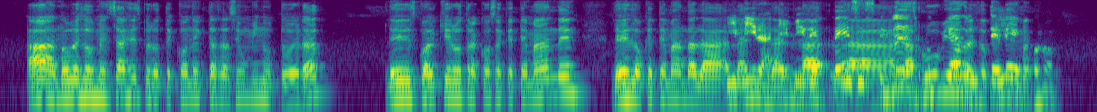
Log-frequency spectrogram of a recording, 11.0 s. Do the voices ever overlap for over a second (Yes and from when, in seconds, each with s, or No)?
Yes, from 7.3 s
